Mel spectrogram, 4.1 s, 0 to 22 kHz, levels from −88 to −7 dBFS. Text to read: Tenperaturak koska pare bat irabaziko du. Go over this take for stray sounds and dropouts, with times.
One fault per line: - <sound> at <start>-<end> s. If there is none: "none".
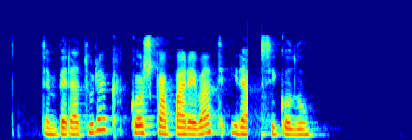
- dropout at 2.5-2.6 s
